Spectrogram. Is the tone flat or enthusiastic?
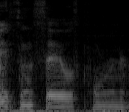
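flat. It is said flatly, without enthusiasm.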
